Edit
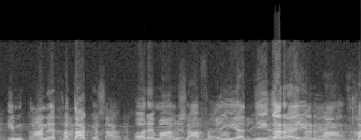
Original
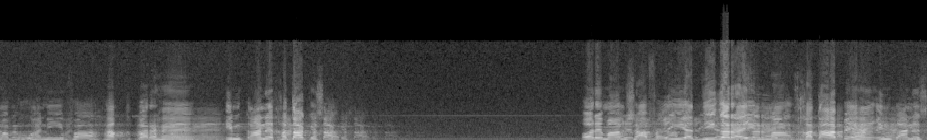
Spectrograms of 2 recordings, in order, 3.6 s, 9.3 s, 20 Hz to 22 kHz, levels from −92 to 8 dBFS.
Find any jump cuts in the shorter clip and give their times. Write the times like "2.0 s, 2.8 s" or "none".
1.2 s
